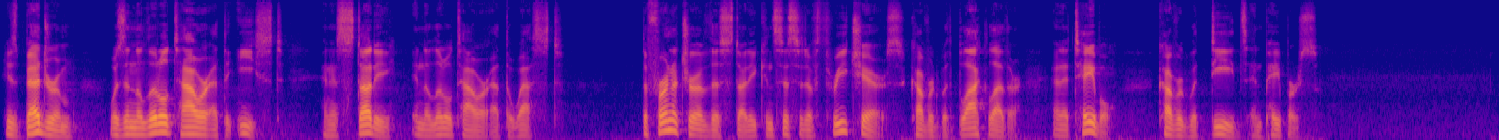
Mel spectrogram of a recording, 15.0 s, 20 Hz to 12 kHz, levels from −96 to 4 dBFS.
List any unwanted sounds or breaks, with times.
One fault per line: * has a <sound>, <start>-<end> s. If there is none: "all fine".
all fine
